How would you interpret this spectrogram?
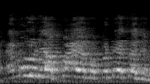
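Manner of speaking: loud, high, indignant demand; acted-out angry friend; angry questioning. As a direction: demand it like a mate ready to fight. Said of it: "Mereka sudah mau marah".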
